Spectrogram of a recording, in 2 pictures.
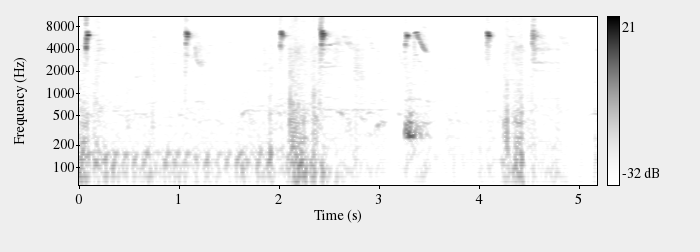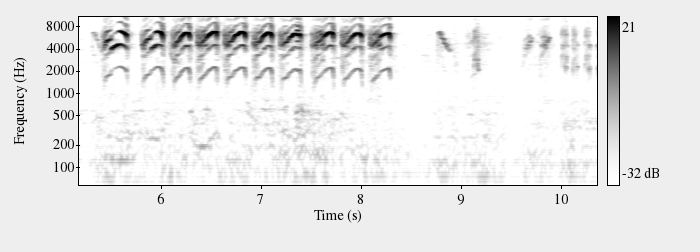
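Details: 'Nembak' style song of a Long-tailed shrike, played to stimulate silent shrikes to sing and come into breeding condition: scattered sharp clicks and chirps, then a loud, even burst of about twelve ringing arched notes in three seconds, followed by more sparse chirps.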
